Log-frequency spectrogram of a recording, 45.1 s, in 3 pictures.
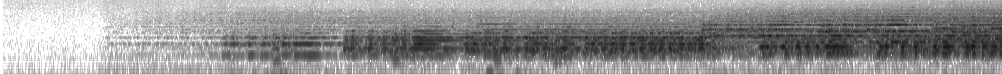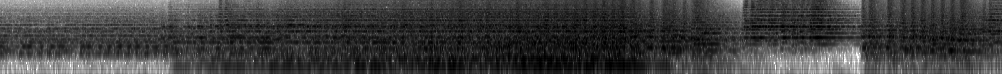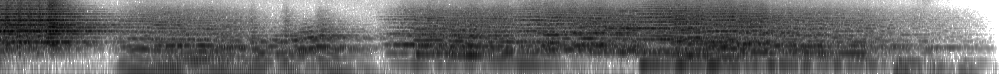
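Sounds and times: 
symphonic music in E flat major: 3.1s - 44.9s.

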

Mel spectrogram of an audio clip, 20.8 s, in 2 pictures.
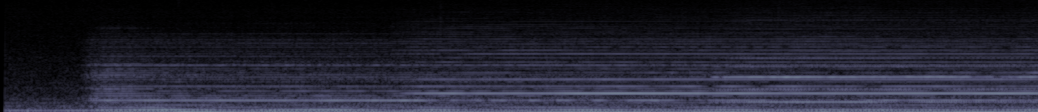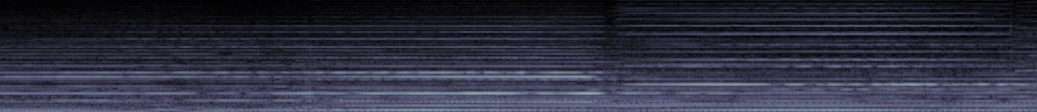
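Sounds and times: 
flute concerto in G minor: 0.9s - 20.7s.

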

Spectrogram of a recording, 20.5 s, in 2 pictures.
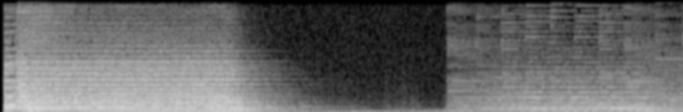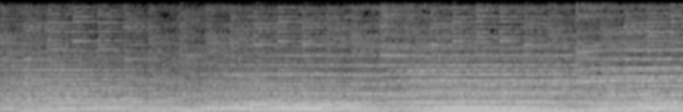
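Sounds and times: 
violin concerto in D minor: 0.0s - 4.6s, 7.0s - 20.4s.

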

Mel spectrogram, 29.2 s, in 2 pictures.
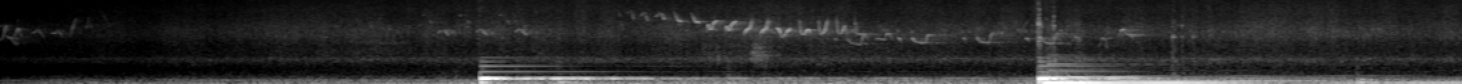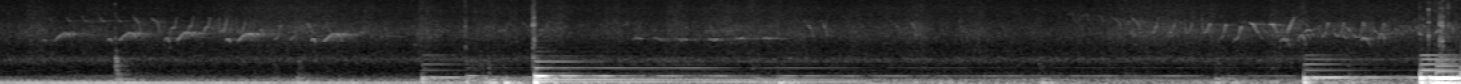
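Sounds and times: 
bird whistling song: 4.4s - 12.1s, 15.0s - 19.8s, 20.7s - 24.6s, 25.3s - 29.2s
steady low hum: 4.8s - 29.2s.

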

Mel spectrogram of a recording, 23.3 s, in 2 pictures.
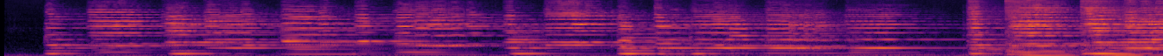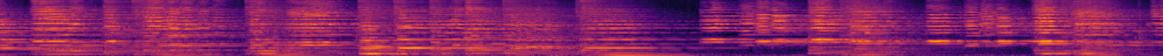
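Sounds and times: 
concerto in F major for four violins: 0.3s - 23.2s.

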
